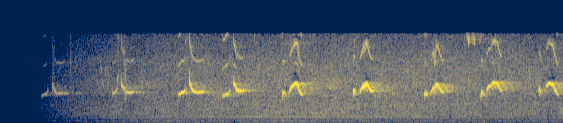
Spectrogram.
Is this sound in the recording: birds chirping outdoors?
yes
